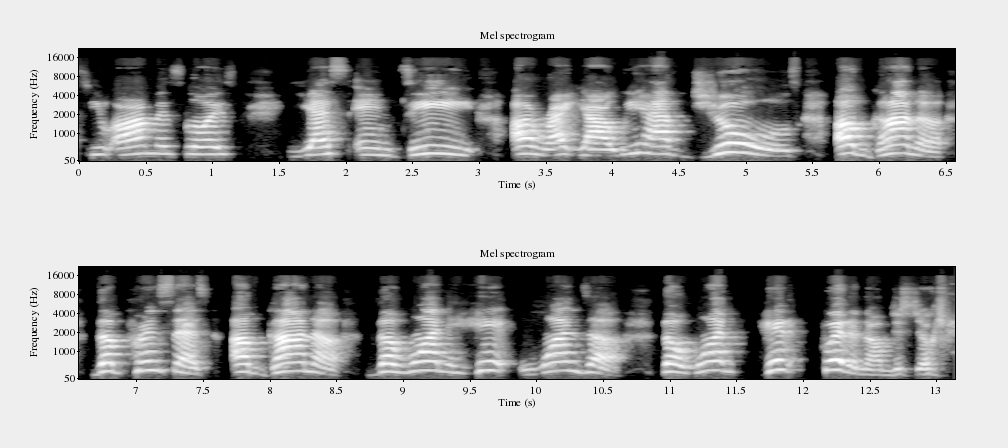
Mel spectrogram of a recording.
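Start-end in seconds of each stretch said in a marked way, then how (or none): 3.2-12.4 slow, loud emcee build-up; hype announcer. Acted. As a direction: introduce her like a star. Hype announcer intro for Jules.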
